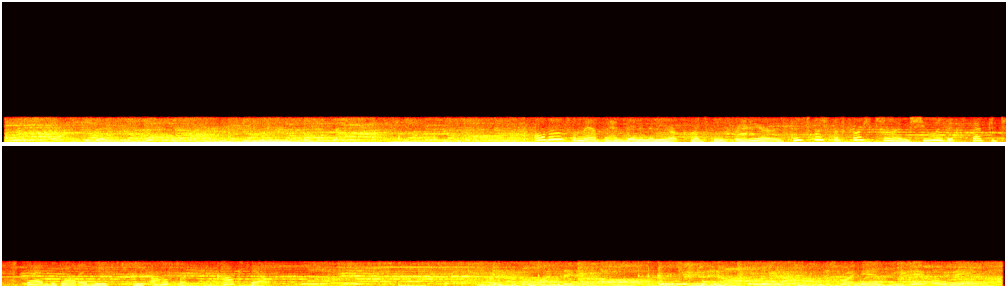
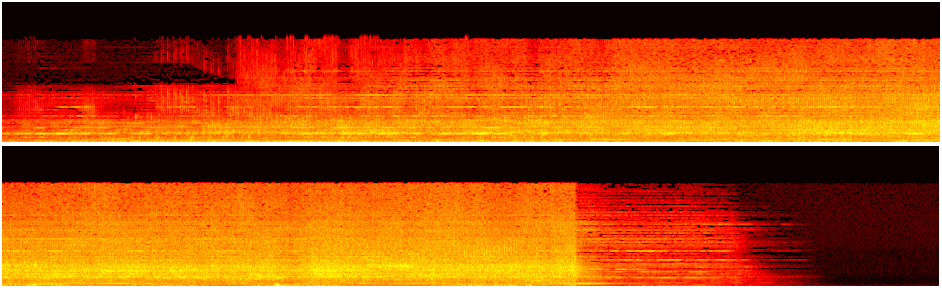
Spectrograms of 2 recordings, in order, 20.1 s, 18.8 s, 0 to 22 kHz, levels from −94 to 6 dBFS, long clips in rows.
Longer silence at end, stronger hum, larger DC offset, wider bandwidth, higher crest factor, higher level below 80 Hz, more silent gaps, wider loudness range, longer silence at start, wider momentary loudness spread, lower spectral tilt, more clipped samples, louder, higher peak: second, 0 s vs 1.9 s; neither; first, 0.4% vs under 0.1%; second, 4 kHz vs 16.5 kHz; second, 10 dB vs 18 dB; first, -20 dBFS vs -44 dBFS; neither; second, 3 LU vs 9 LU; about the same, 0.05 s vs 0 s; second, 6 LU vs 12 LU; first, -11 dB/octave vs -1 dB/octave; first, 0.3% vs under 0.1%; first, -11 LUFS vs -16 LUFS; about the same, 0 dBFS vs -2 dBFS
